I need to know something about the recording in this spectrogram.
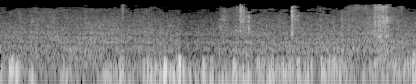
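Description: Gusty wind buffeting the microphone: an uneven low rush that surges and drops.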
